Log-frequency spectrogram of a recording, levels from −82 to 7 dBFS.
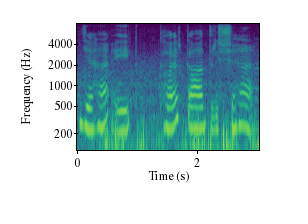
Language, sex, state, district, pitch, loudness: Hindi, female, Punjab, Fazilka, 240 Hz, -15 LUFS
